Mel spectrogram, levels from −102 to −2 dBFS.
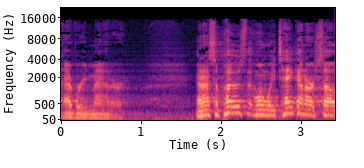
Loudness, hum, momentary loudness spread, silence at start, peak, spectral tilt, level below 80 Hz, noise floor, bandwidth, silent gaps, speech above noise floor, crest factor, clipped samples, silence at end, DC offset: -22 LUFS; none; 13 LU; 0 s; -2 dBFS; -5.5 dB/octave; -48 dBFS; -48 dBFS; 15.5 kHz; none; 27 dB; 20 dB; under 0.1%; 0 s; under 0.1%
